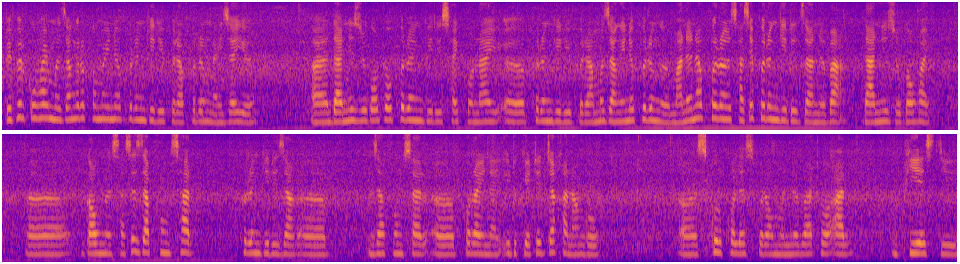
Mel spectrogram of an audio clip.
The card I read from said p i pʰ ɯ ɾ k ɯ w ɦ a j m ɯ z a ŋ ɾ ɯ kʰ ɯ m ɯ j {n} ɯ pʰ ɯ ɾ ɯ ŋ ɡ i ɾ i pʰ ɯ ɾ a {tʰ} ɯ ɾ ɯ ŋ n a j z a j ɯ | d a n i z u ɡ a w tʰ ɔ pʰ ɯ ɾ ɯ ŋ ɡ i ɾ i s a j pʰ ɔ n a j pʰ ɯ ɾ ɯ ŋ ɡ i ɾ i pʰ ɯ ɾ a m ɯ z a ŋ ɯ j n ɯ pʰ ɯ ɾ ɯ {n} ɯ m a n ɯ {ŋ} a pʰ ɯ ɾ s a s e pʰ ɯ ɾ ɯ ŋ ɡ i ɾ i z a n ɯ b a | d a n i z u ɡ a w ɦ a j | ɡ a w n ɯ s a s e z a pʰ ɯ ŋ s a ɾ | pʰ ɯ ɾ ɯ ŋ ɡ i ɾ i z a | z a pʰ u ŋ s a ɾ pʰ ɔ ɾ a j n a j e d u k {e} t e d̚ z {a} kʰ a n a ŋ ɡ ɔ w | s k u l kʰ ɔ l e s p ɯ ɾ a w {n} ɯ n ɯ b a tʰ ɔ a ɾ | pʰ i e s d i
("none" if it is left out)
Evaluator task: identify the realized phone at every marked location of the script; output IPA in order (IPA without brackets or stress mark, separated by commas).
n, pʰ, ŋ, n, e, a, m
